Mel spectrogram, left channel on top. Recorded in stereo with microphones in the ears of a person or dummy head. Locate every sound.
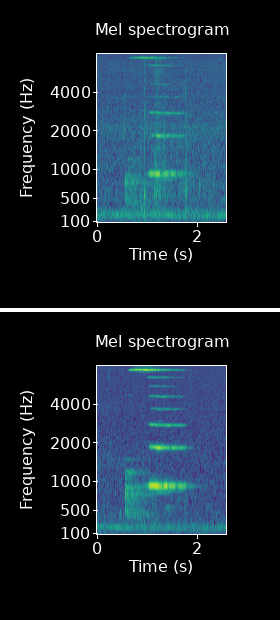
0.6 s a squeak: 60° right (ahead or behind), 0.7 m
